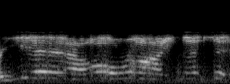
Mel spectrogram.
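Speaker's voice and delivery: high whooping cheer of loaders; cheering crowd imitation. Truckers watching a speech on TV, imitated cheering. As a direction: cheer like the guys in the break room.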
